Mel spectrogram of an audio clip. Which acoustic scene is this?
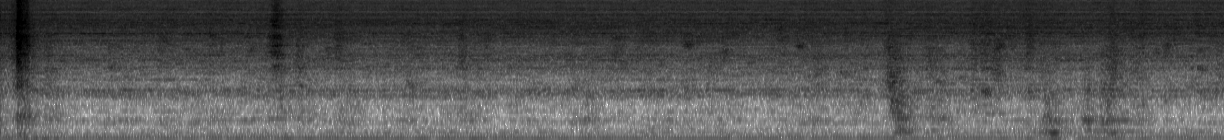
kitchen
